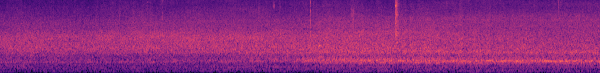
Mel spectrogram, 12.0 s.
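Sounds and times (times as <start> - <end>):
electric train rumbling on bridge: 0.0 - 12.0.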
